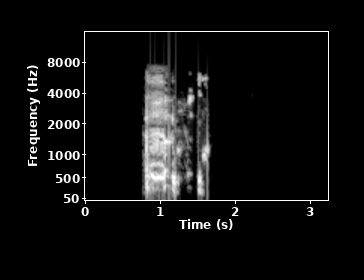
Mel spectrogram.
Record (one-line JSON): {"cough_length": "3.2 s", "cough_amplitude": 29967, "cough_signal_mean_std_ratio": 0.33, "survey_phase": "beta (2021-08-13 to 2022-03-07)", "age": "45-64", "gender": "Male", "wearing_mask": "No", "symptom_runny_or_blocked_nose": true, "symptom_fatigue": true, "symptom_fever_high_temperature": true, "symptom_headache": true, "symptom_onset": "2 days", "smoker_status": "Never smoked", "respiratory_condition_asthma": true, "respiratory_condition_other": false, "recruitment_source": "Test and Trace", "submission_delay": "2 days", "covid_test_result": "Positive", "covid_test_method": "RT-qPCR", "covid_ct_value": 27.5, "covid_ct_gene": "ORF1ab gene", "covid_ct_mean": 28.1, "covid_viral_load": "580 copies/ml", "covid_viral_load_category": "Minimal viral load (< 10K copies/ml)"}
